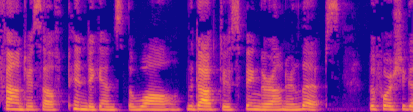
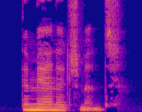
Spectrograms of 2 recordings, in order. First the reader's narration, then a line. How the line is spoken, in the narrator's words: said, even more quietly than he'd done in the lift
